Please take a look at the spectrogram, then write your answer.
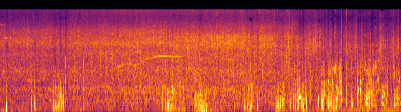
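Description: Steady rain falls on a hard surface in Arizona, with a dense patter of drops and scattered louder splashes throughout, close and continuous, with no voices over it.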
